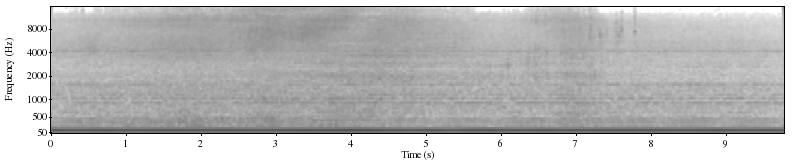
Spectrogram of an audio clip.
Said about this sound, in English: I was walking down 6th Street downtown one day, and as I passed the alley next to a parking garage, I was enveloped and entranced by this huge hum.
